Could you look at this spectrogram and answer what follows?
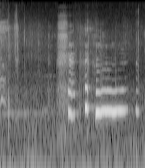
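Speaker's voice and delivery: high-pitched, squealing laugh; helpless cringing giggle. Real, not acted. Giggles over a cringey line.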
